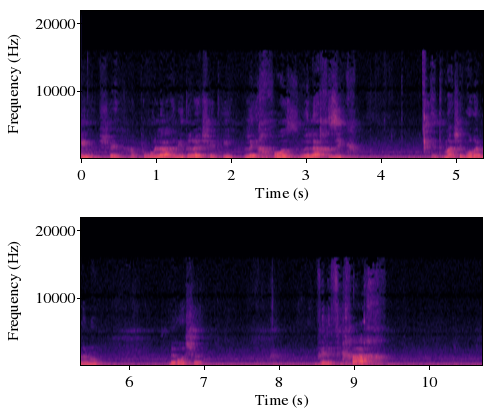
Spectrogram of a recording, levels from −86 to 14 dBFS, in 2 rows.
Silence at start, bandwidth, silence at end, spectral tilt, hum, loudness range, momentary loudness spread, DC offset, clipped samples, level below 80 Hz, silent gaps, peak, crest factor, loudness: 0 s; 16 kHz; 0 s; -6.5 dB/octave; none; 6 LU; 17 LU; under 0.1%; under 0.1%; -44 dBFS; none; -10 dBFS; 22 dB; -31 LUFS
